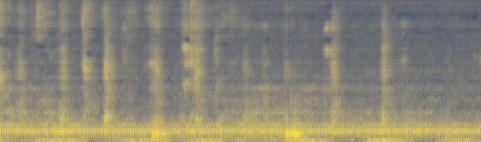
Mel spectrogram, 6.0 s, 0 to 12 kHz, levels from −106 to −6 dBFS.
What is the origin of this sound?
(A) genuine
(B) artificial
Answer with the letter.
B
